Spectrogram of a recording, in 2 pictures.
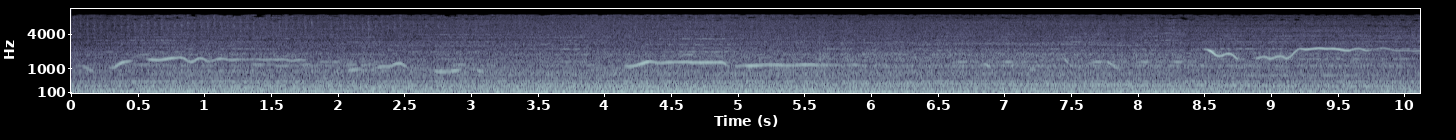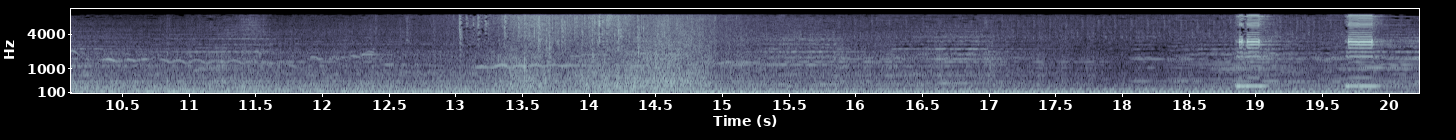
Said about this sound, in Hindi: माफ कीजिए प्रोफेसर साहब ये तो सभी समझ सकते हैं कि एक गाड़ी की आवाज आ रही है और कोई किसी गांव में पहुंचा है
